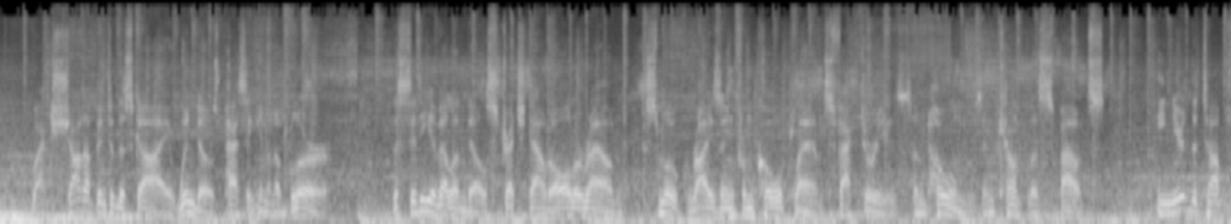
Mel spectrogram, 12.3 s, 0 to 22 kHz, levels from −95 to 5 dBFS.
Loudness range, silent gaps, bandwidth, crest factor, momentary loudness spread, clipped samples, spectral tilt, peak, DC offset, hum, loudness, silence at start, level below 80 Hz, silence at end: 1 LU; none; over 20 kHz; 16 dB; 4 LU; under 0.1%; -4.5 dB/octave; -2 dBFS; 0.4%; none; -17 LUFS; 0 s; -24 dBFS; 0 s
